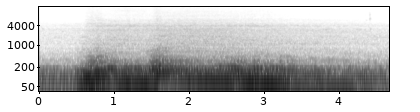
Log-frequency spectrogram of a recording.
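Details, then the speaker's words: 2007 Ford F150, exhaust formerly very loud with no exhaust, now quieter: deep, even low rumble swelling smoothly with a light throttle blip, no rasp or drone; normal exhaust note. "That sounds a little different, huh?"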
